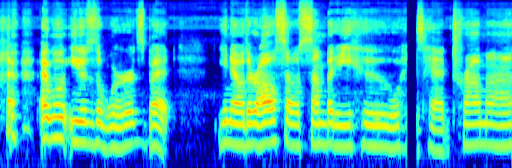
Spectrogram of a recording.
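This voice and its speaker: A plain, everyday voice with fairly even intonation. Loudness swings widely while the pace stays fairly slow. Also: woman, fairly low pitch for a woman. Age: 60s. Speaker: healing coach and meditation guide. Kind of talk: casual talk to camera. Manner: informal, with fillers.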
